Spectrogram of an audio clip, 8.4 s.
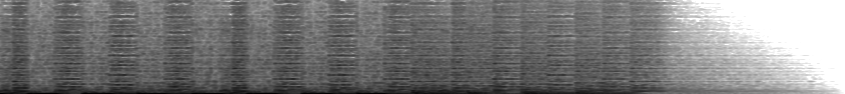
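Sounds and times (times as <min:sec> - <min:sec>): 
automotivo super slowed funk: 0:00.0 - 0:06.7.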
